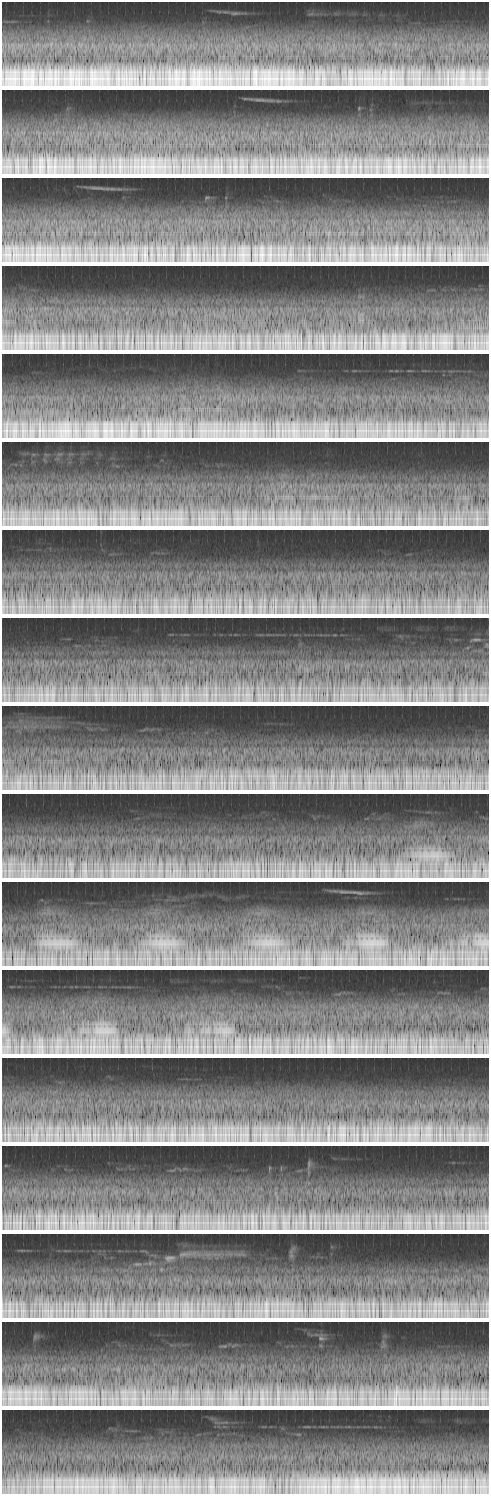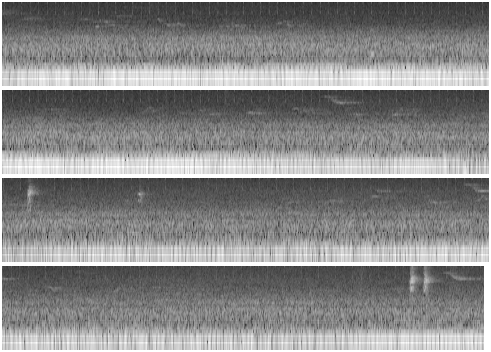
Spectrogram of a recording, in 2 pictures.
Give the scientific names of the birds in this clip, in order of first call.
Agelaius phoeniceus, unidentified bird, Melospiza melodia, Turdus migratorius, Geothlypis trichas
